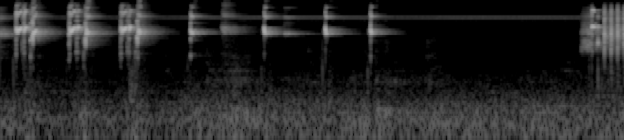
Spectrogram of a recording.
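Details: Lovebird song used to prompt other lovebirds to sing: a series of sharp, very high chirps roughly every half second, fading after four seconds, then a brief burst of rapid chattering notes.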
